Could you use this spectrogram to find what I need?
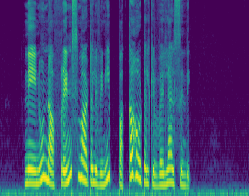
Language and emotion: Telugu, disgusted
